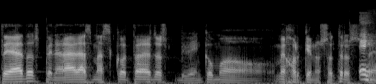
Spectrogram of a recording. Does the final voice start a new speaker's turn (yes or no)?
no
